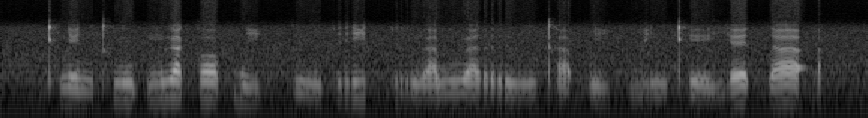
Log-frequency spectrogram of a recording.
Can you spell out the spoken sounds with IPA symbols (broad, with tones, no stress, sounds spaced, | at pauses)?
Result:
kʰ l e˧ n kʰ l u˥˩ ʔ m ɯ˥˩ a̯ k ɔː˥˩ k̚ w i˦˥ ʔ k ɯ˨˩ ŋ p r iː˥˩ t̚ p r u˩˦ a̯ w u˧ a̯ r ɯ˩˦ ŋ kʰ a˨˩ p̚ l iː˨˩ k̚ b i˨˩ n kʰ eː˨˩ j ɛː˥˩ t̚ l a˥˩ ʔ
